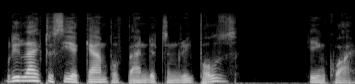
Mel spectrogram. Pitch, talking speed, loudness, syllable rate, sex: 110 Hz, 220 wpm, -19 LUFS, 6.3 syllables/s, male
